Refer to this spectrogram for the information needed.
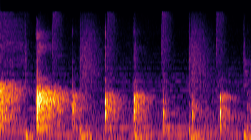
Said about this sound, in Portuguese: Palmas para Adam Stenavich, né, nosso coach né, da, da linha ofensiva, porque o trabalho que ele faz, cara, realmente é, de, é digno de aplauso, de tirar o chapéu.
